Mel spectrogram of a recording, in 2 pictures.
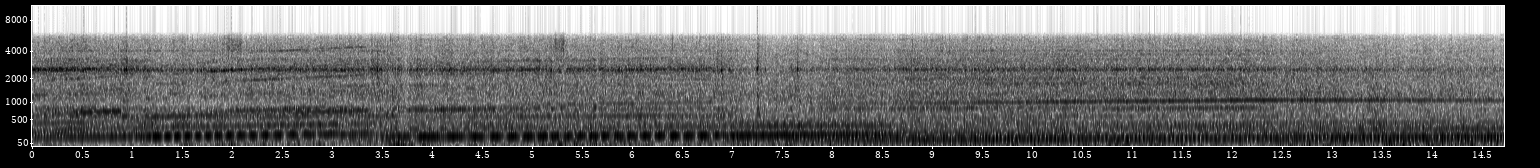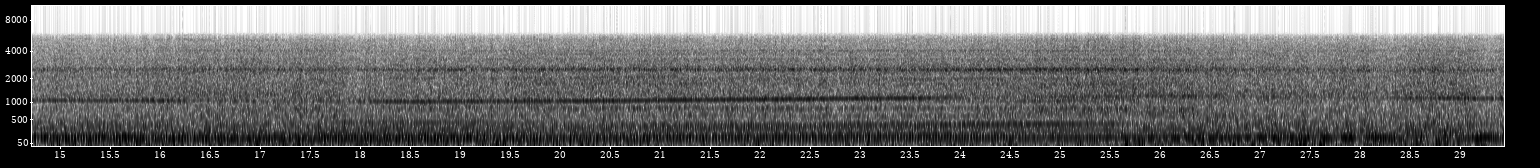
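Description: A car's engine and tyre noise heard from inside the cabin while it drives at steady road speed. The engine note steps down in pitch twice in the first eight seconds, then holds steady.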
